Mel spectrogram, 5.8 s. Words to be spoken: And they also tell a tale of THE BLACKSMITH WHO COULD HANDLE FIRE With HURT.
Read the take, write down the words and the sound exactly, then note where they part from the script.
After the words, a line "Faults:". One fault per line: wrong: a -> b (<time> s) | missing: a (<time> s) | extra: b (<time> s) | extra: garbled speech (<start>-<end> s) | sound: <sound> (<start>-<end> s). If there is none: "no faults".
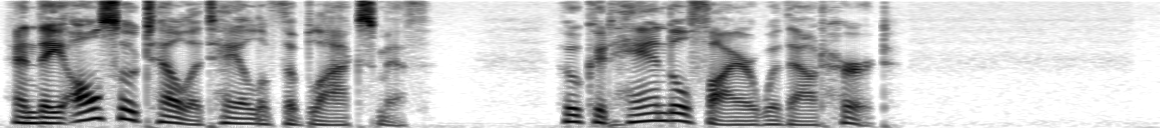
And they also tell a tale of THE BLACKSMITH WHO COULD HANDLE FIRE WITHOUT HURT.
Faults:
wrong: With -> WITHOUT (3.8 s)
